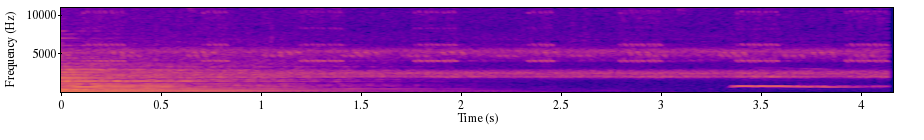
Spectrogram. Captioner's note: crickets chirping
